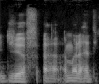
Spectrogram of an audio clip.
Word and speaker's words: GIF: How do you pronounce G-I-F? – Oh no, it's GIF.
